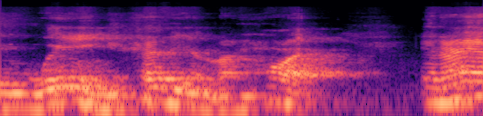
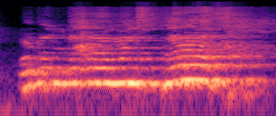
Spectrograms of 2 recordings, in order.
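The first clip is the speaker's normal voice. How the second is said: high, laughing shocked outburst; incredulous squeal of disbelief; 4 dB louder than usual. Retold or imitated. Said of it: "And I'm like".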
